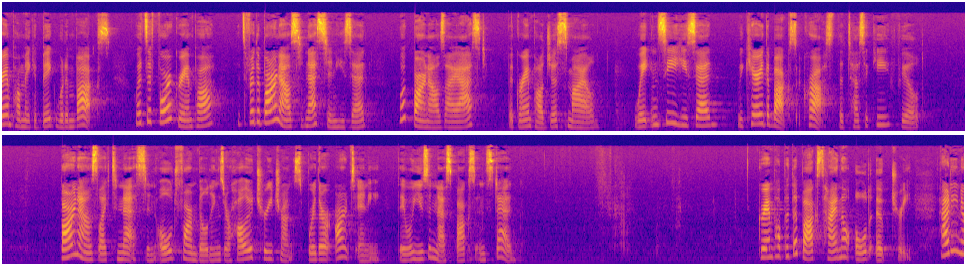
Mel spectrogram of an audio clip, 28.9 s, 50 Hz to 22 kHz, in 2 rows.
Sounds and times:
Speech: 0.0s - 13.9s, 15.4s - 22.3s, 25.8s - 28.8s.

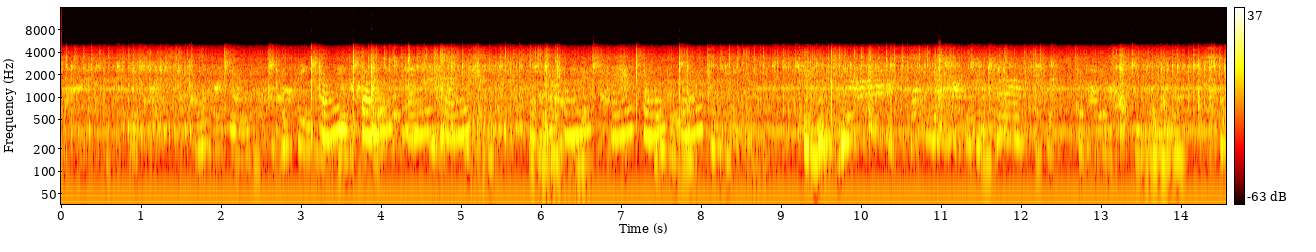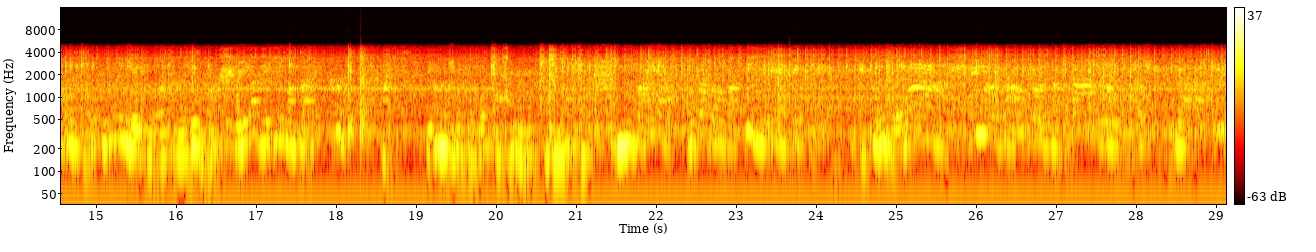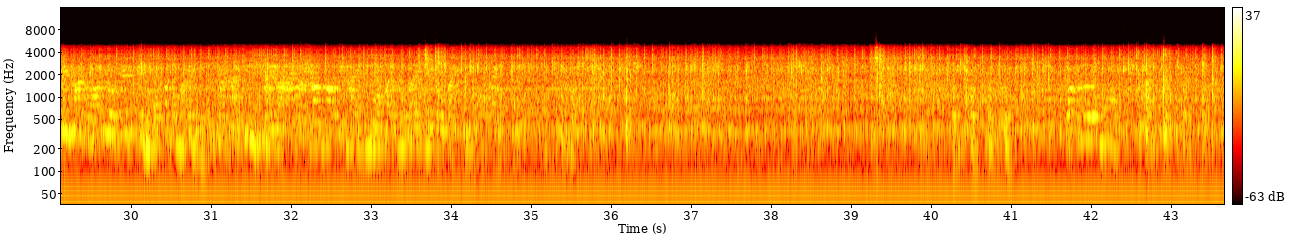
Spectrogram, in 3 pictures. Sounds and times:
Ratchet, pawl: 0.0s - 18.7s, 19.3s - 43.6s
Gears: 0.0s - 43.6s.

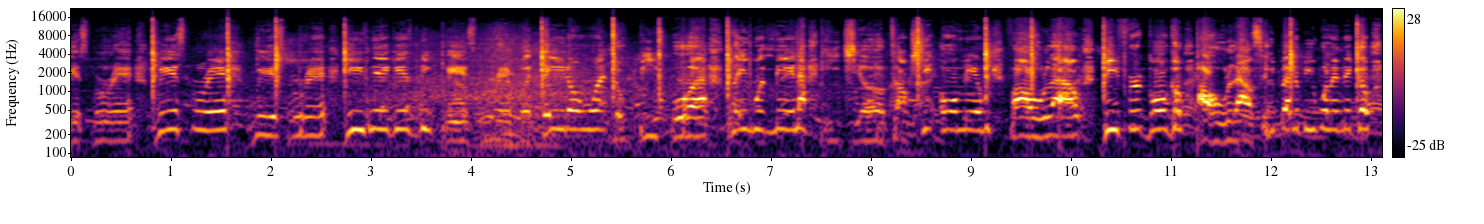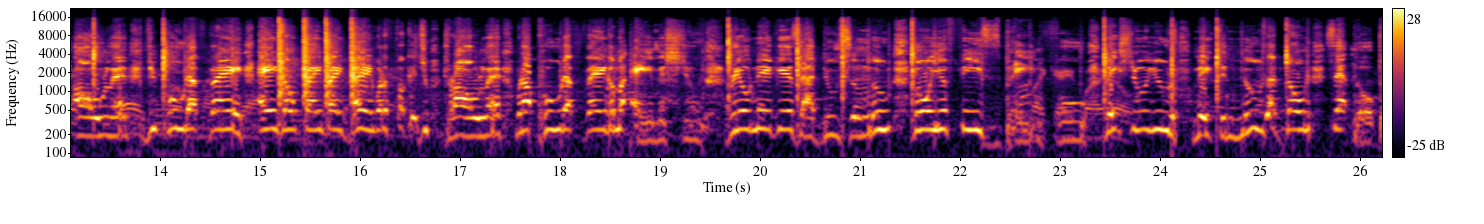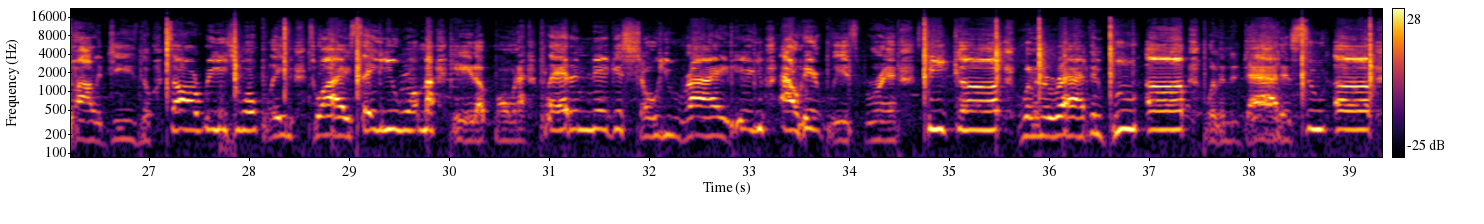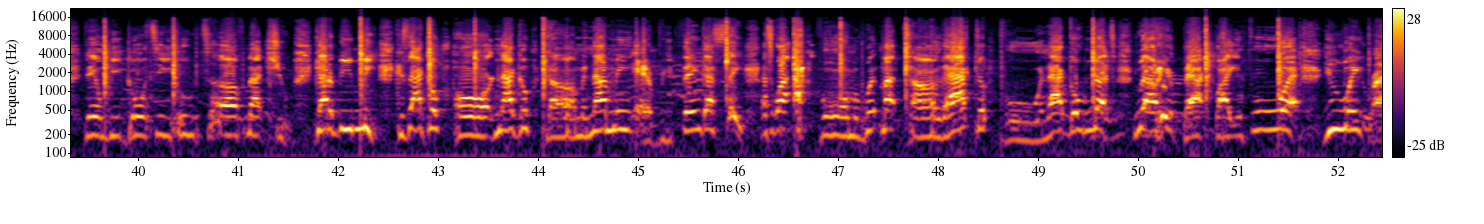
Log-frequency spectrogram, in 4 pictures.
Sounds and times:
Speech: 4.6s - 35.9s, 42.9s - 52.4s.

